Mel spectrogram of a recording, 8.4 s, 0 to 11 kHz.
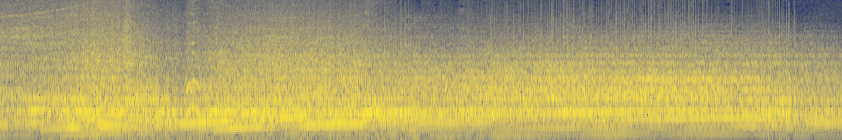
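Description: Alfa Romeo Giulietta Veloce S's 1750 TBi turbocharged four-cylinder engine accelerating hard as the car pulls away. The pitch climbs and drops back at gear changes about two and four seconds in, then rises slowly as the car draws away.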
